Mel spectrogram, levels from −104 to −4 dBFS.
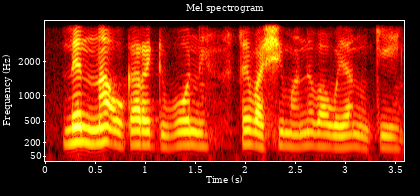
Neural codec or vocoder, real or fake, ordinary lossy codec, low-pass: none; real; none; 3.6 kHz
